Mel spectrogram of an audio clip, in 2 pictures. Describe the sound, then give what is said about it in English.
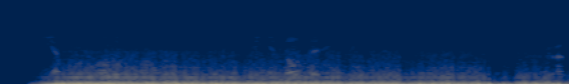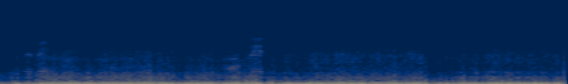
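A steady rumble of a vehicle on the road in Guatemala after leaving Taktik, following a truck full of supplies, its engine droning with a low hum and constant road noise throughout, no distinct events standing out. “We just left Taktik and we're following the truck full of supplies.”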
